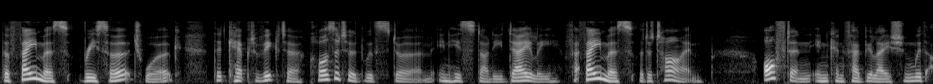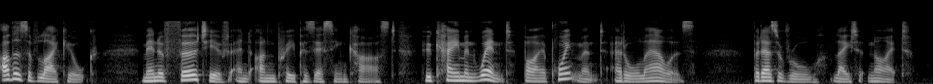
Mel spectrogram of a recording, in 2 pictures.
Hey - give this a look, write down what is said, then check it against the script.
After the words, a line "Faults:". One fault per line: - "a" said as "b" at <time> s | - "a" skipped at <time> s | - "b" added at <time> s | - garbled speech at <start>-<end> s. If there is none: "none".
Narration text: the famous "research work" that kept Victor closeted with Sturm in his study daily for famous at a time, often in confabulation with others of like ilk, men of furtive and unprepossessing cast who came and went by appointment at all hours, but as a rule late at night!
the famous "research work" that kept Victor closeted with Sturm in his study daily for famous at a time, often in confabulation with others of like ilk, men of furtive and unprepossessing cast who came and went by appointment at all hours, but as a rule late at night!
Faults:
none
